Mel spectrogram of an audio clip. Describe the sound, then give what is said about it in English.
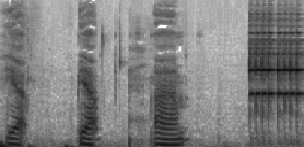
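A few short bursts of a man's voice, then a phone alarm abruptly starts ringing, a loud, shrill electronic trill of rapid high-pitched pulses that continues to the end. “There goes my alarm.”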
